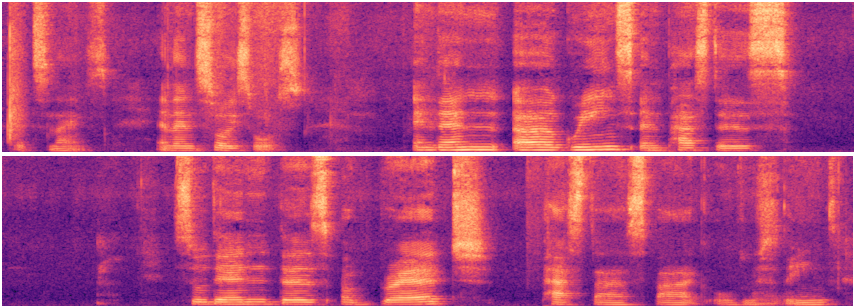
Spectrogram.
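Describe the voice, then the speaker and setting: A woman's voice: low voice, fairly even intonation, drawn-out words, gravelly, warm tone. A young woman hosting her cooking channel, chatting casually through a list with frequent ums while she has a cold. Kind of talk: casual talk to camera.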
